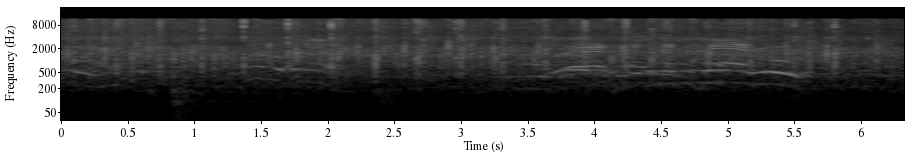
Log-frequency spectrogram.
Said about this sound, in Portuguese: levanta aí, receba uma salva de palmas do povo da vela. O senhor fez aniversário de terça-feira.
